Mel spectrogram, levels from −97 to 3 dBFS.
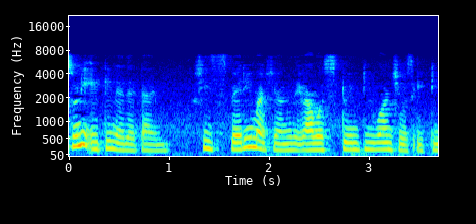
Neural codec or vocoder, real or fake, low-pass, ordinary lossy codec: none; real; none; none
